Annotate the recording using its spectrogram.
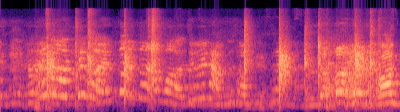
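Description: Hand claps, about two or three a second, mixed with lively voices talking.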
